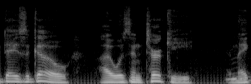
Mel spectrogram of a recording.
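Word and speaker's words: Türkiye: that we learn how countries want us to pronounce their name. Yes. It is no longer Turkey. Nope. No There's one an is A. supposed to call it Turkey anymore. It is now Turkey A.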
